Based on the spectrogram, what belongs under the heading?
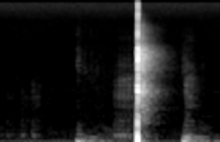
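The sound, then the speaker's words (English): A single sharp, loud hand clap cracks out once, bright and snappy, with soft low thumps and rustling just before and after it; a book is dropped as the hands clap. No one speaks. “When I clapped, I dropped your book.”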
